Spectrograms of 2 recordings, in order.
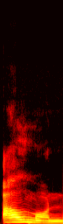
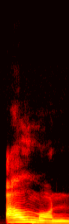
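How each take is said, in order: First: The L sound is pronounced. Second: The same.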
